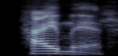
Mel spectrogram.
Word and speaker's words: Jaime: right before it they acquired third baseman uh jamer candelario Jaime just trying to say it properly Jaime canelario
